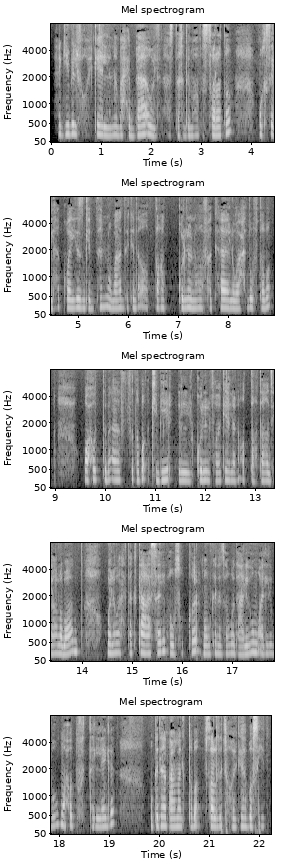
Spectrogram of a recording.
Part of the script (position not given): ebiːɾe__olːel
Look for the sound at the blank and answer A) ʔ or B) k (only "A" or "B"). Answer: B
